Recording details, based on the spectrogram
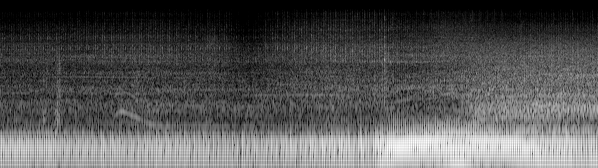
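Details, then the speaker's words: Mitsubishi Evo X after AMS fuel rail install: uneven, loping idle with wavering low rumble that dies out and stalls; owner first suspected unmetered air, later found the missing intake shield let AC airflow upset the MAF sensor. "oh there it is it shut off it's taking it's taking an air from somewhere definitely it's not a good thing"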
